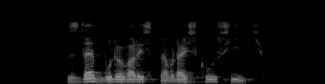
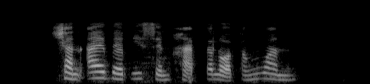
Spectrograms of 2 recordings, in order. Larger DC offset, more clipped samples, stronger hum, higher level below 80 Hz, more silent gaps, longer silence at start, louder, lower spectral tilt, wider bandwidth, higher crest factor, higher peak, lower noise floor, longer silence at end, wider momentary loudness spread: neither; neither; neither; first, -70 dBFS vs -76 dBFS; neither; about the same, 0.65 s vs 0.55 s; second, -38 LUFS vs -30 LUFS; first, -5.5 dB/octave vs -2 dB/octave; about the same, 8 kHz vs 7.6 kHz; about the same, 20 dB vs 22 dB; second, -20 dBFS vs -10 dBFS; first, under -90 dBFS vs -82 dBFS; second, 0.6 s vs 0.75 s; about the same, 11 LU vs 10 LU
